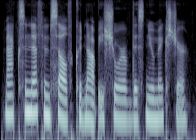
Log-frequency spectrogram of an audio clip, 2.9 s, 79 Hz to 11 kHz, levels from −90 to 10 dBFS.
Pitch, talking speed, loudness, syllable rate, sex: 175 Hz, 205 wpm, -16 LUFS, 5.5 syllables/s, female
